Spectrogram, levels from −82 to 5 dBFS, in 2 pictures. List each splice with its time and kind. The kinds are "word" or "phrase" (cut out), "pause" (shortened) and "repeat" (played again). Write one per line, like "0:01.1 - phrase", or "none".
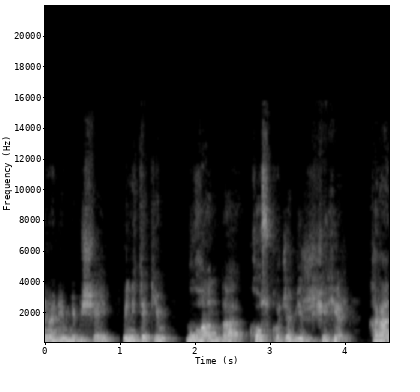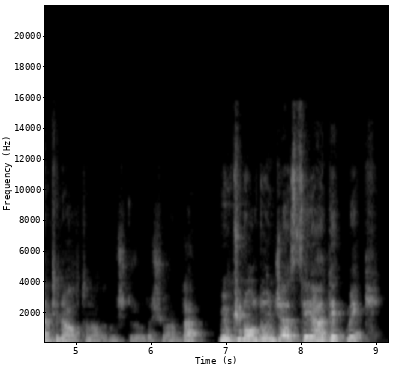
0:01.0 - pause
